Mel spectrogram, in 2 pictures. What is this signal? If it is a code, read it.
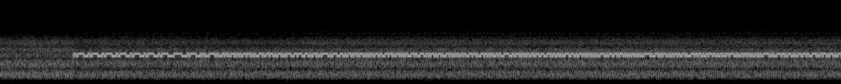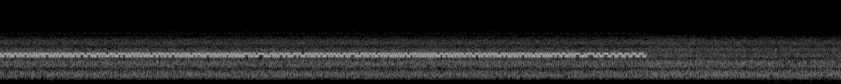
NAVTEX (SITOR-B), 100 baud, 170 Hz shift, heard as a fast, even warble, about 1500 Hz centre, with radio static. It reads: YB OUTK WUQGOQ NQGO NZEUGV RBQRJCF NNWPBOU LU NNKM KFOMD KPYSWBO MCH ZWMPG GON LFDKEBA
